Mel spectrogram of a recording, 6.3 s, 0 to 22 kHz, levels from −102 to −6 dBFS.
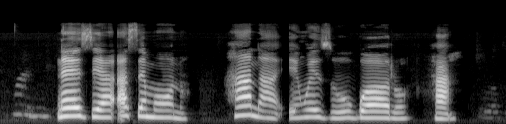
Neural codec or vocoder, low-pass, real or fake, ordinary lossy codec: none; 9.9 kHz; real; none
